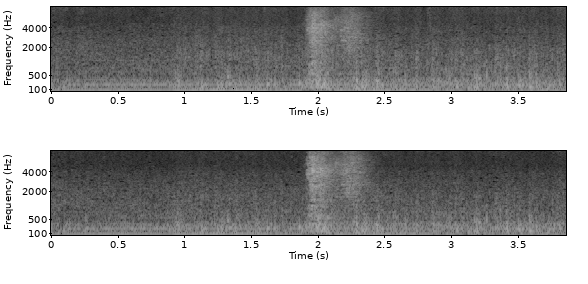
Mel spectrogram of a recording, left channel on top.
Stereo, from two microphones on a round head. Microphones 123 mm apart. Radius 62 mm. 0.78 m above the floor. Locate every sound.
1.9 s crumpling: 5° right (ahead or behind), 3.5 m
